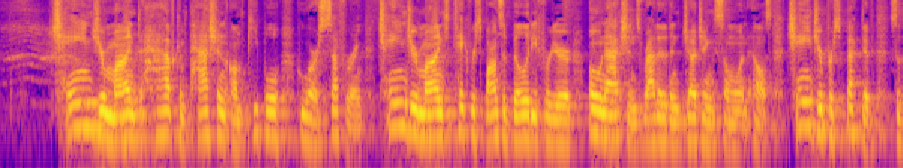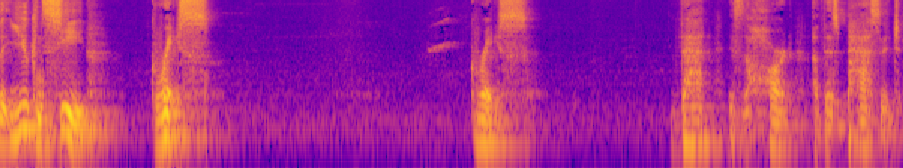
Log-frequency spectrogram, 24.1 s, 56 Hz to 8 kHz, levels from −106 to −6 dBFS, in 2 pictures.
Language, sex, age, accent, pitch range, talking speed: English, male, 40-59, American, 120-170 Hz, 105 wpm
